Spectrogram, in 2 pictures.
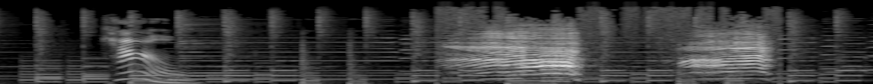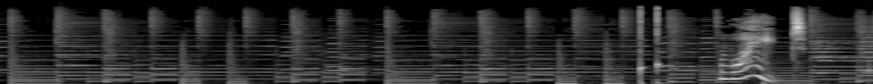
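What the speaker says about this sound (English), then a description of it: "Cow." A cow moos in a couple of drawn-out, falling calls over a bouncy children's music backing, with a voice briefly speaking.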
